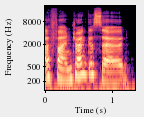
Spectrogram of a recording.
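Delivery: plain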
